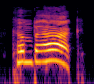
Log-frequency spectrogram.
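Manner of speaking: very high, loud shout. A narrator's reading. Boy calls the flying Thing back, shouting. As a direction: shout it up into the air. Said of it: "shouted the boy".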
